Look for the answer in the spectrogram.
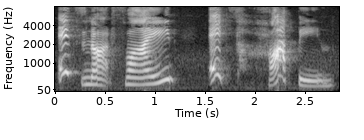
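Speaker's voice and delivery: slow, loud storybook correction; emphatic, drawn-out rebuttal; firm correction. Acted. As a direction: contradict them, leaning on each word. Other character contradicts.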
